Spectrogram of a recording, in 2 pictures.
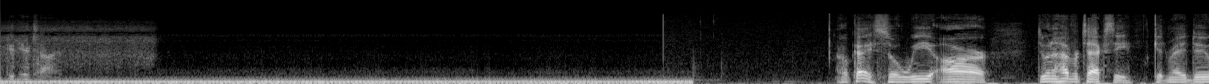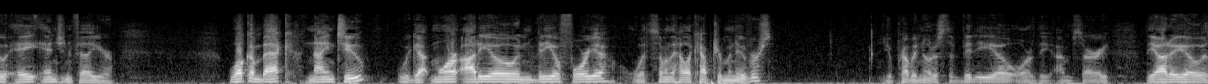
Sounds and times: Speech: 0:00.0 - 0:00.6, 0:08.3 - 0:13.3, 0:14.4 - 0:19.9, 0:20.8 - 0:24.1.

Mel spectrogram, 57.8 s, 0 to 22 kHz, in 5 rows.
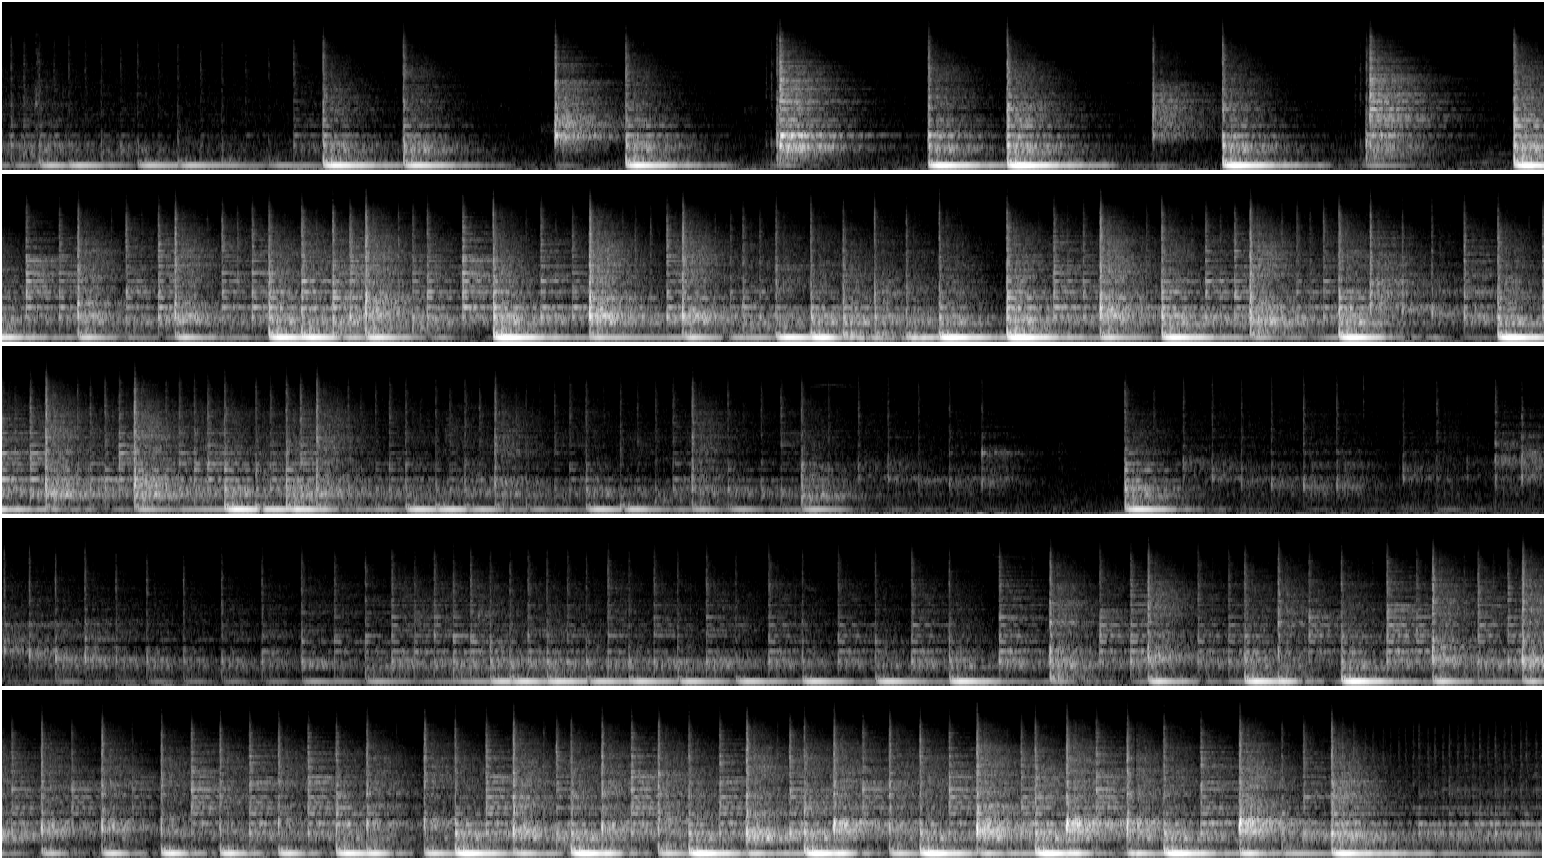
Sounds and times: Drum: 0:11.3 - 0:30.6, 0:31.5 - 0:57.8.

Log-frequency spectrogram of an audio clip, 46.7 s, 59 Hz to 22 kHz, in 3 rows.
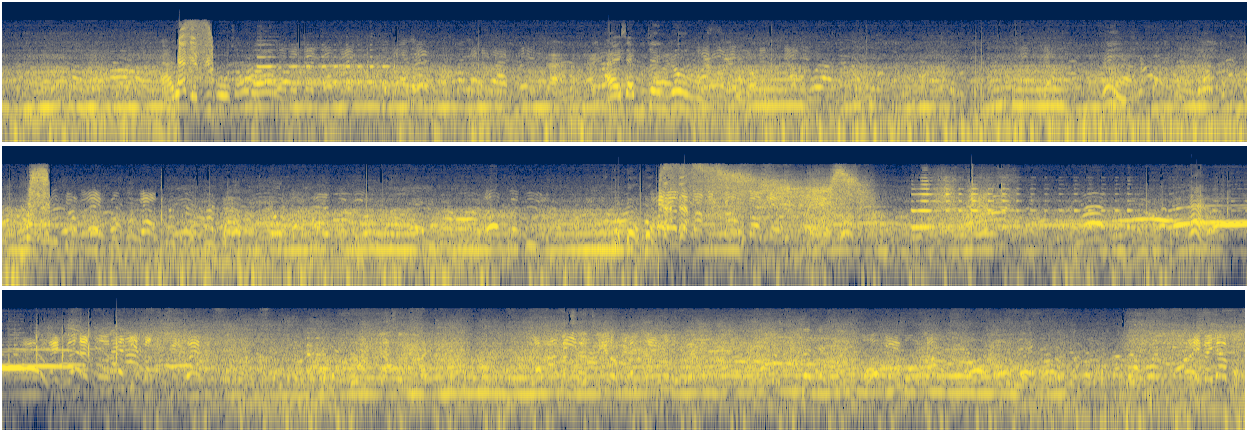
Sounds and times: Accelerating, revving, vroom: 0:00.0 - 0:02.7, 0:03.6 - 0:16.6, 0:17.9 - 0:28.6, 0:32.2 - 0:46.6
Car: 0:00.0 - 0:46.6
Speech: 0:00.7 - 0:26.3, 0:31.4 - 0:36.9, 0:37.7 - 0:46.6.

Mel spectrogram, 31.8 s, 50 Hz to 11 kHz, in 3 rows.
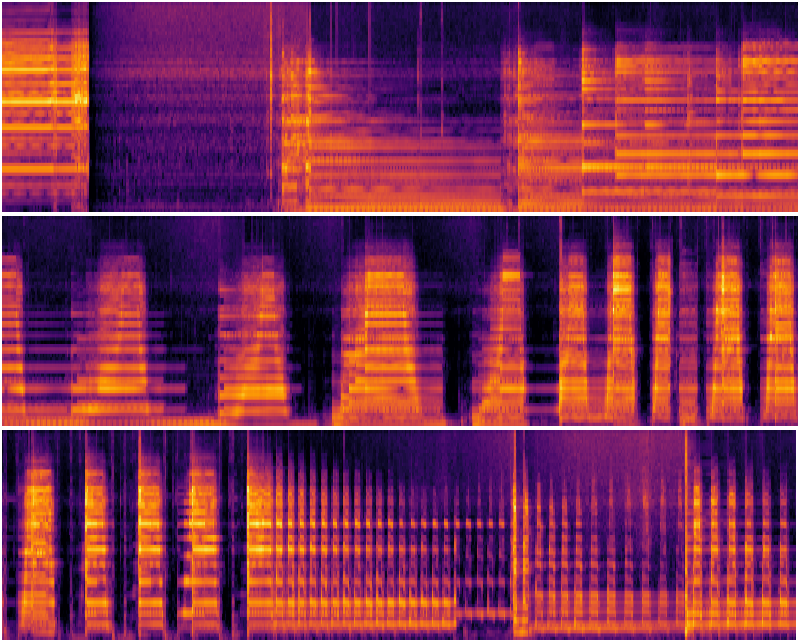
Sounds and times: Guitar: 0:00.0 - 0:01.8, 0:03.3 - 0:31.8
Distortion: 0:00.0 - 0:31.8
Effects unit: 0:00.0 - 0:31.8.

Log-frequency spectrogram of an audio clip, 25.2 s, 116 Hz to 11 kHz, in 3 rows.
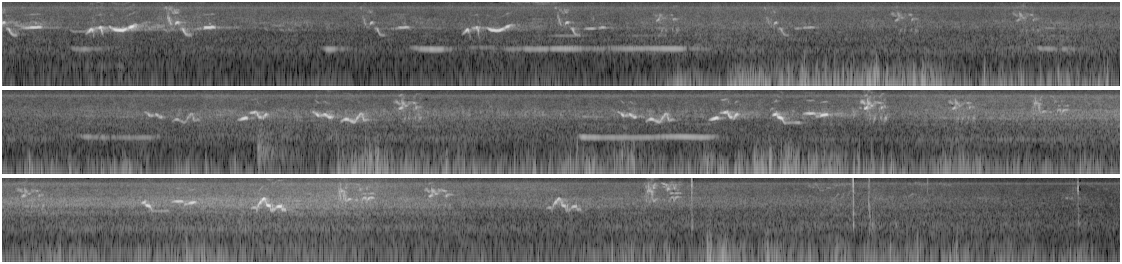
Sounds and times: Bird: 0:00.0 - 0:06.1, 0:09.0 - 0:17.1.

